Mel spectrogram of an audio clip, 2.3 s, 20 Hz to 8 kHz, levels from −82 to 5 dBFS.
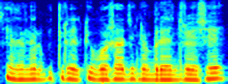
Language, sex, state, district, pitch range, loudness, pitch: Bengali, male, Assam, Hailakandi, 140-155 Hz, -15 LUFS, 145 Hz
